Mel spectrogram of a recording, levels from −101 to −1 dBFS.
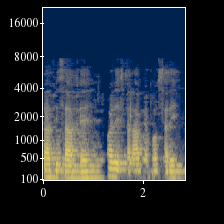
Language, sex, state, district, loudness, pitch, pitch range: Hindi, male, Bihar, Saran, -18 LUFS, 120 Hz, 115-125 Hz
